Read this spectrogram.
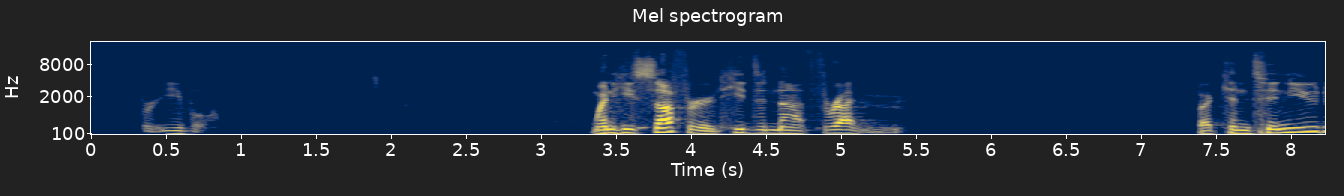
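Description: A young man speaks calmly into a microphone, in short phrases with pauses.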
